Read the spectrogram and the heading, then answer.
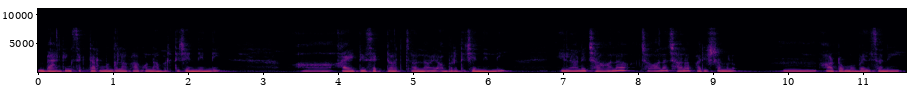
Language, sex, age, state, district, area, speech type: Telugu, female, 30-45, Telangana, Warangal, urban, spontaneous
